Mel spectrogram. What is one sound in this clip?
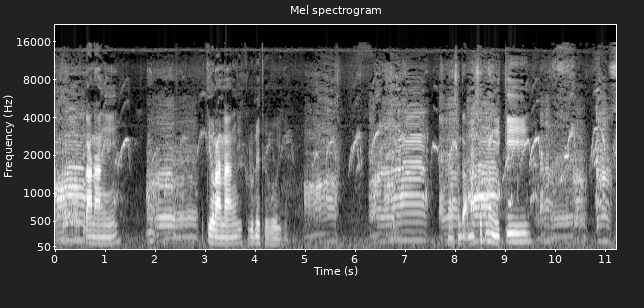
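Geese honk loudly close by, over and over.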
